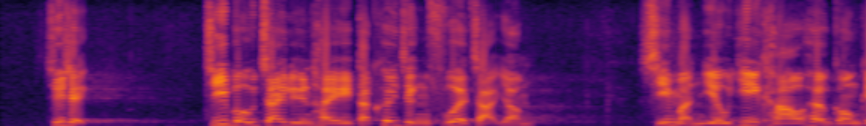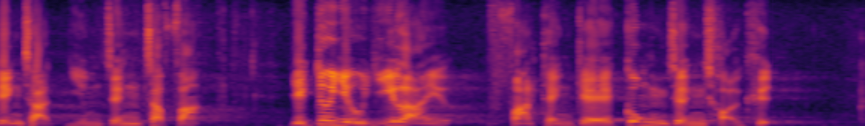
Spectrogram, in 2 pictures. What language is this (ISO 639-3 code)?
yue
